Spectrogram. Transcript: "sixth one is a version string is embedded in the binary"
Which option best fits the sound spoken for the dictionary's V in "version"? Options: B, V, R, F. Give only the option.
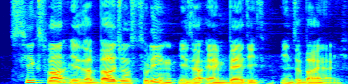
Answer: B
